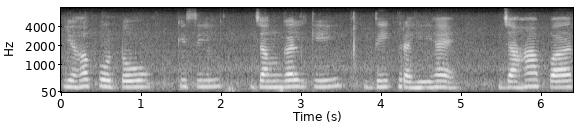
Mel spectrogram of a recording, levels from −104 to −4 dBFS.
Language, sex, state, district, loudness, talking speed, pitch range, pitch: Hindi, female, Maharashtra, Gondia, -18 LUFS, 95 wpm, 210-230 Hz, 220 Hz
